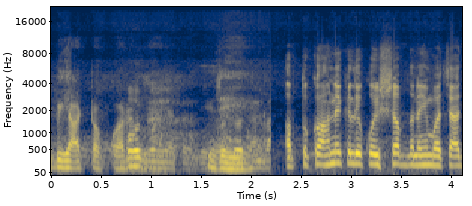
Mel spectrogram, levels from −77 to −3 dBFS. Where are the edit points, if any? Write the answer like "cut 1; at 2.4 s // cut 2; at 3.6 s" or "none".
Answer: cut 1; at 2.2 s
